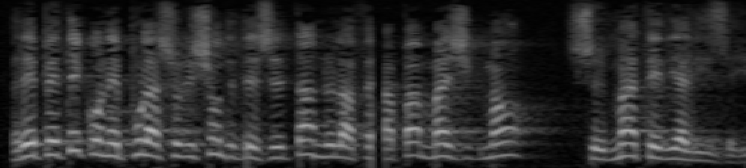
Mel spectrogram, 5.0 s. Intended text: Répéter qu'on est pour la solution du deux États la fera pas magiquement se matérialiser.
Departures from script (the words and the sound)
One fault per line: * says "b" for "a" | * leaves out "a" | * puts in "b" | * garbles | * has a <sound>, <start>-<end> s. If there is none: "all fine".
* says "des" for "du"
* puts in "ne"
* has a dropout, 2.5-2.6 s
